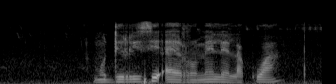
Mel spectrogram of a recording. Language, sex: Tswana, male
